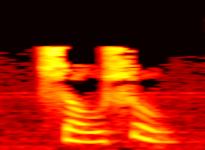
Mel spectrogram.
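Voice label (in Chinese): "手术" Mandarin Chinese; chinese-flashcards; hsk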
